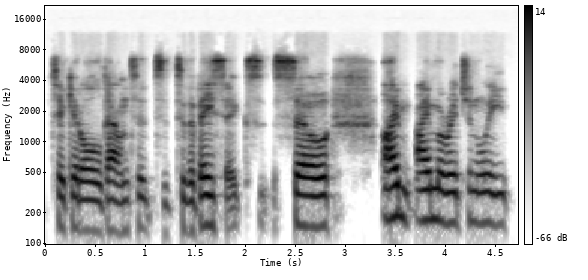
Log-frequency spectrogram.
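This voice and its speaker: A man's voice: on the high side, fairly even intonation, normal speed, darkish tone, no echo. Man from Portugal on a dull distant call. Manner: thoughtful, many restarts and repeated words. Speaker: startup founder guest. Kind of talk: interview answers.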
